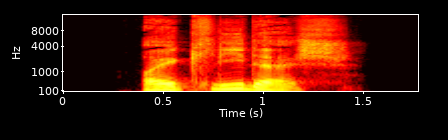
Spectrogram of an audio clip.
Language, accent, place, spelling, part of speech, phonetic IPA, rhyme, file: German, Germany, Berlin, euklidisch, adjective, [ɔɪ̯ˈkliːdɪʃ], -iːdɪʃ, De-euklidisch.ogg
- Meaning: Euclidean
